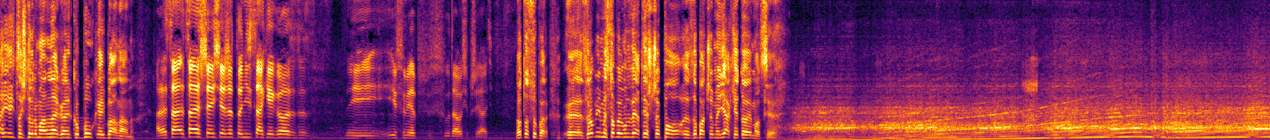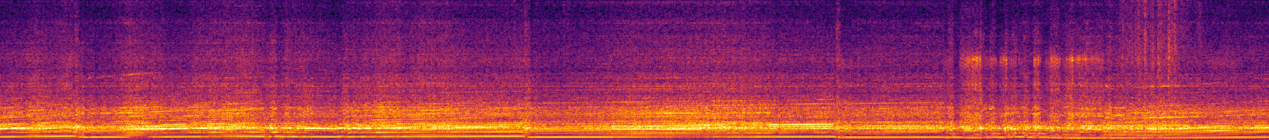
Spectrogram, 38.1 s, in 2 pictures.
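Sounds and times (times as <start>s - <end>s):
car engine accelerating through gears: 11.8s - 38.0s.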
